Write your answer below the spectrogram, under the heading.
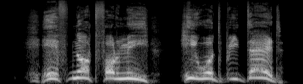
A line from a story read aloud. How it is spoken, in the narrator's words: spat the headsman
